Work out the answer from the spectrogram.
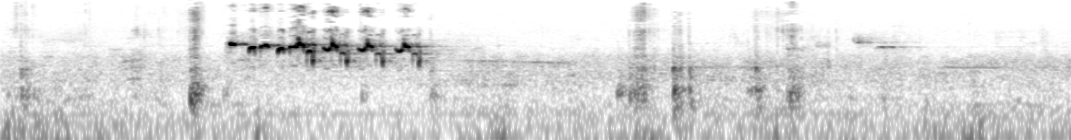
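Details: Pet female bulbul, tame, delivers one rapid warbling phrase of about eight fast, slurred up-and-down notes over roughly a second, followed by faint low knocks and soft background noise.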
